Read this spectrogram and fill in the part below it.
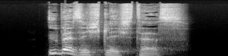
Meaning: strong/mixed nominative/accusative neuter singular superlative degree of übersichtlich
- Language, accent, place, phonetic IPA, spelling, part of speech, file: German, Germany, Berlin, [ˈyːbɐˌzɪçtlɪçstəs], übersichtlichstes, adjective, De-übersichtlichstes.ogg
